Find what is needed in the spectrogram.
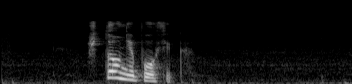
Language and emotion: Russian, positive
